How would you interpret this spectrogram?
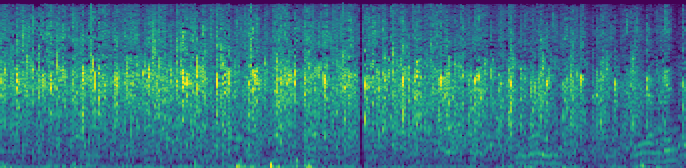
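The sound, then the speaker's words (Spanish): A sustained burst of applause from the audience of a full plaza at Colombina, dense and steady clapping from many hands filling the whole stretch at a fairly loud level, with a brief dip midway. “Va por vosotros esta ovación.”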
